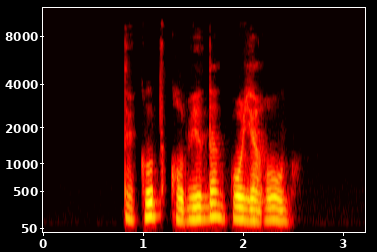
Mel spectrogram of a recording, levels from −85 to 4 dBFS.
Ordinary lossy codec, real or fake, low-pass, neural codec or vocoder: AAC, 32 kbps; fake; 9.9 kHz; autoencoder, 22.05 kHz, a latent of 192 numbers a frame, VITS, trained on one speaker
